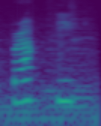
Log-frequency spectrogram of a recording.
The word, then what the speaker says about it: Practk: me a package if you don't know guys practice is a sister company of Sigma Beauty let's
